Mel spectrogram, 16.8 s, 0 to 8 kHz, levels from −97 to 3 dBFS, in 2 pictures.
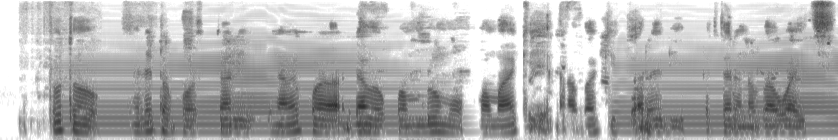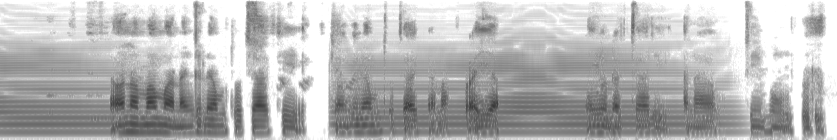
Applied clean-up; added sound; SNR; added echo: none; Wind instrument, woodwind instrument; 11 dB; none.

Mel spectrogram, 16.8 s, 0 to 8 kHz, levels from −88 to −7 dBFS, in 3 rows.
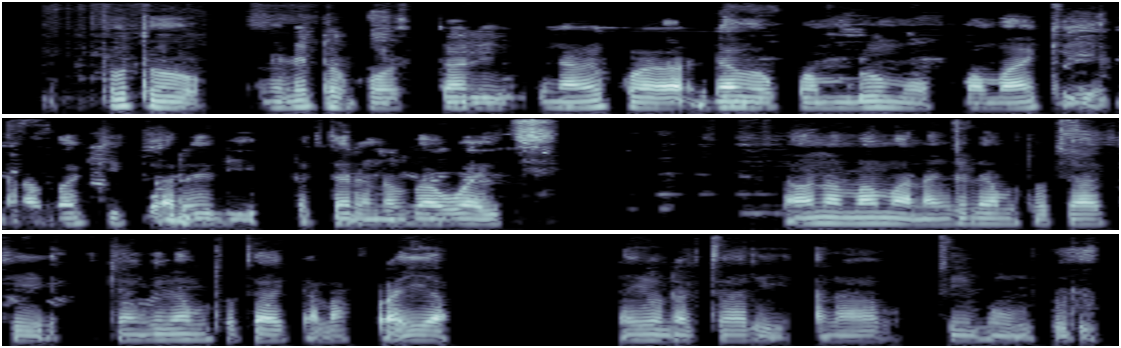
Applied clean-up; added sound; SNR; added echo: none; none; none; none.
